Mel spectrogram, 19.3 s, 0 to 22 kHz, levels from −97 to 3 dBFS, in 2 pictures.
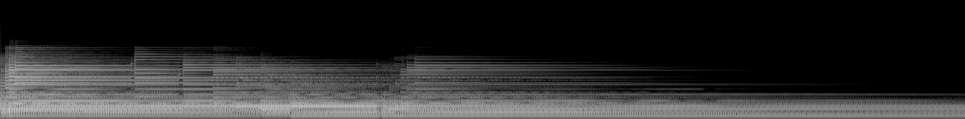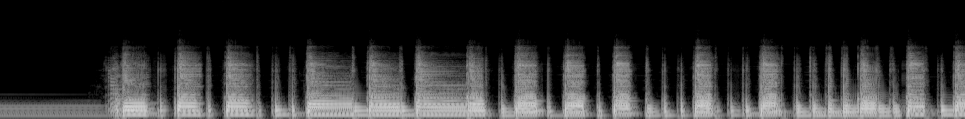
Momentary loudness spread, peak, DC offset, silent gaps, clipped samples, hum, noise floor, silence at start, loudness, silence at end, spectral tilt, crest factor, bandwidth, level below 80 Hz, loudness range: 22 LU; -6 dBFS; under 0.1%; none; under 0.1%; none; -47 dBFS; 0 s; -25 LUFS; 0 s; -11 dB/octave; 20 dB; 5.4 kHz; -48 dBFS; 20 LU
